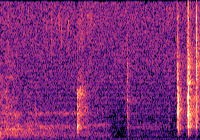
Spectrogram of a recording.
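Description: Faint handling clicks from a cordless mini chainsaw's chain tensioner knob and chain as they are worked by hand: one click before the middle, then a quick run of clicks near the end.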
